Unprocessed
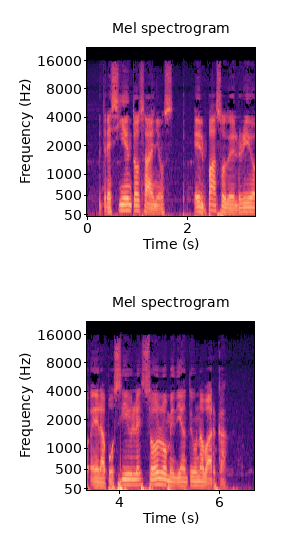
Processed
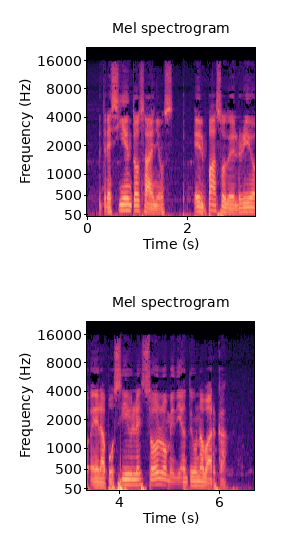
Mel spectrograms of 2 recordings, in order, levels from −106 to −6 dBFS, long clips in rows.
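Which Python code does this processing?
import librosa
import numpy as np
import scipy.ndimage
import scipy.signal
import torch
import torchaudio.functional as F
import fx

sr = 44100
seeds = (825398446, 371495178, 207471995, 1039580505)

y = fx.highpass(x, sr, hz=fx.line((4.53, 290.0), (5.26, 910.0)), slope=6, at=(4.53, 5.26), fade=0.02)
y = y * 10.0 ** (-1.5 / 20.0)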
